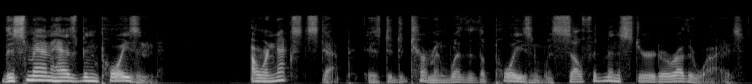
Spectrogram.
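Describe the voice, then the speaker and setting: A man's voice: medium pitch, lively intonation, moderate pace, vocal fry, husky, no echo. A man voicing a pedantic, eager scientific sleuth in a pulp detective story, with formal, precise diction. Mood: pedantic, assured.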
